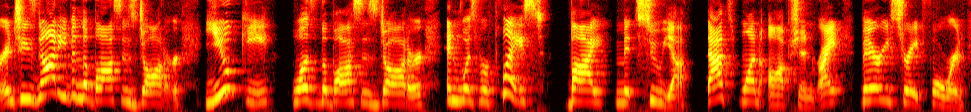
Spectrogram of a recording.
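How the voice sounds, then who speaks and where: High-pitched woman giving casual review commentary. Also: fairly bright tone. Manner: rambling, theorising aloud, frequently checks with "right?" and "you know". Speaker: reaction video host.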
